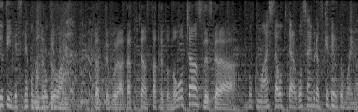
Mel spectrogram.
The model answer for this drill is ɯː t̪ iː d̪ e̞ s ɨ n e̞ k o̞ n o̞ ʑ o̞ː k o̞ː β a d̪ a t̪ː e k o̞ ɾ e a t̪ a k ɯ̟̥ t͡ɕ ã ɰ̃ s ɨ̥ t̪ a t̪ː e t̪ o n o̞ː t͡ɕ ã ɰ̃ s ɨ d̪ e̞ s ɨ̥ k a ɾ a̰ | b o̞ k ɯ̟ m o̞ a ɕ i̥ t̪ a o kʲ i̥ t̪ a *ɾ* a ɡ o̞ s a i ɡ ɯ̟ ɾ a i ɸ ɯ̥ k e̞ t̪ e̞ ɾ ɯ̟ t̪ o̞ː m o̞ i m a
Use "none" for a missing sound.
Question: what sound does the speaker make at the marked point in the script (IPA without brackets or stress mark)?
ɾ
